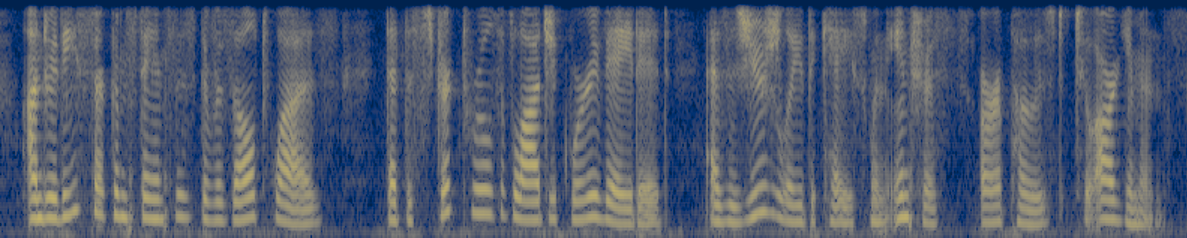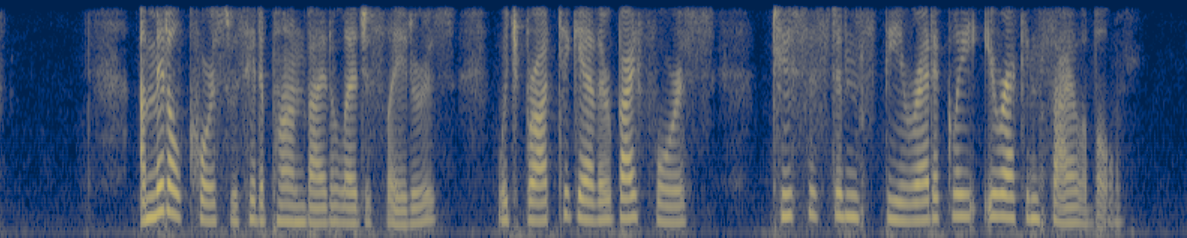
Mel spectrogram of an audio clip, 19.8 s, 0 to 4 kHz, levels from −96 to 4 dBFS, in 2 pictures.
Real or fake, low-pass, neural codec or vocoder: real; 3.6 kHz; none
